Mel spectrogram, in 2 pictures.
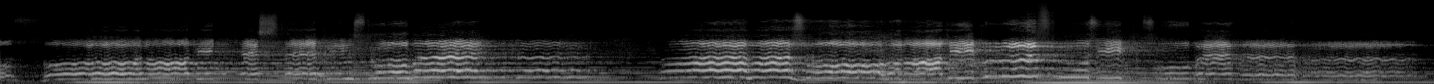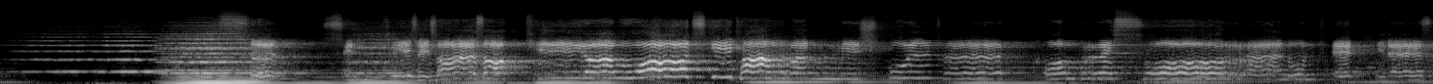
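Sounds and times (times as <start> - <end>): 
opera music: 0.0 - 28.6.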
